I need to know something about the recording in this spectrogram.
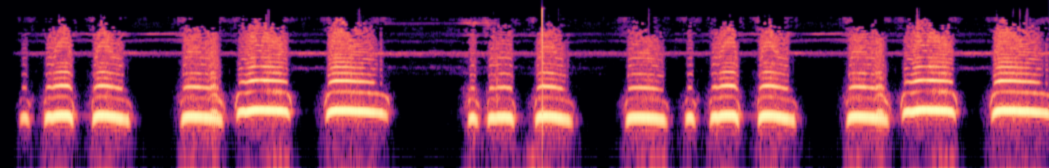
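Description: A series of loud owl hoots in repeating phrases: two or three short hoots followed by two or three longer, drawn-out ones, about fifteen in all.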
